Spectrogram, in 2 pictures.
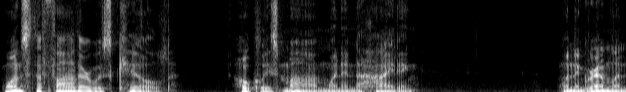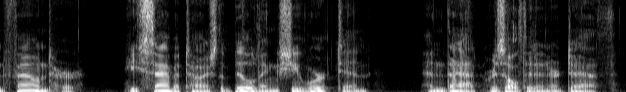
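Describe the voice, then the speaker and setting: A man's voice: rumbling low, lively intonation, measured pace, darkish tone, no echo, clean studio sound, exaggerated voice. A man playing a grumbly, smitten, easily distracted were-dragon in a fantasy audio roleplay, grumbling in conversational asides.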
